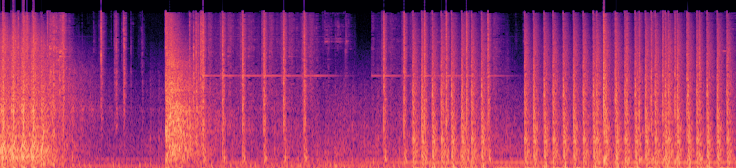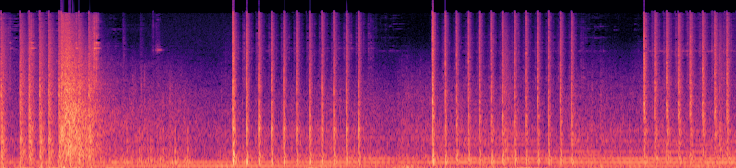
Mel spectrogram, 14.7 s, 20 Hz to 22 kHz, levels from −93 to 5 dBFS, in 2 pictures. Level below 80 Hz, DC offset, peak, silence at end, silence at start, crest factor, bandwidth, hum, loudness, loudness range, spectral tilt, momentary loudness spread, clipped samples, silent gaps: -28 dBFS; 2%; 0 dBFS; 0 s; 0 s; 16 dB; over 20 kHz; none; -15 LUFS; 5 LU; -3.5 dB/octave; 13 LU; 0.1%; none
